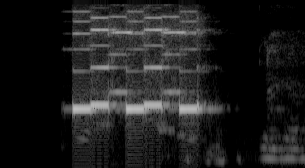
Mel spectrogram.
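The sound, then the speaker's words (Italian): A mobile phone rings during a meeting with a bright electronic melody in three quick tonal bursts, fairly loud, before a voice briefly starts speaking. “Forse c'è un telefono di qualcuno che suona.”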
